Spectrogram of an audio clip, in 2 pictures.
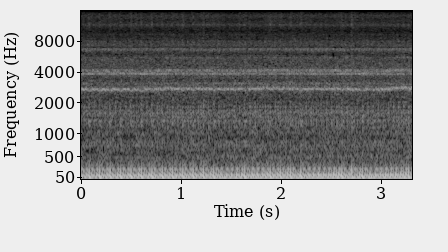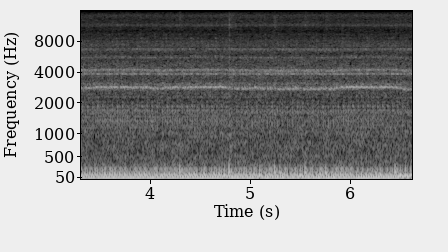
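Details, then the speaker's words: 1995 Yamaha Virago 1100 first start after about 12 years sitting, carbs cleaned: deep, steady V-twin throb, even beat, no misses, settling into a healthy idle. "Well, guys, it runs, huh? First start in 13 years."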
